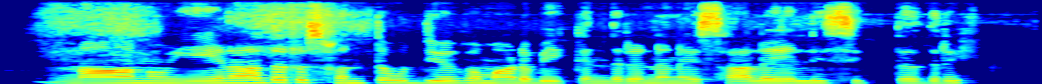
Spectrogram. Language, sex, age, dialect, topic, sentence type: Kannada, female, 18-24, Central, banking, question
